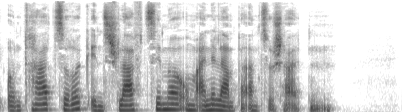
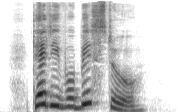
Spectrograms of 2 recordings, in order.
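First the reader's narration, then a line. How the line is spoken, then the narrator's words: Calling again. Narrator (German): rief Elaine noch einmal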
